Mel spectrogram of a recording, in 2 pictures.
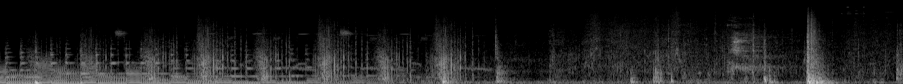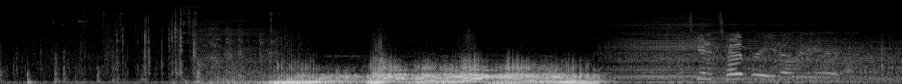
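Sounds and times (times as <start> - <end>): engine cranking and starting: 10.7 - 12.3.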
